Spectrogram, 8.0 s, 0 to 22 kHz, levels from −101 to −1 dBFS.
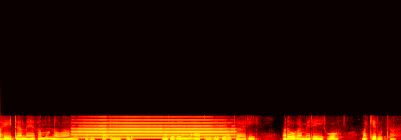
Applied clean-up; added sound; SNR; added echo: none; Trumpet; 1 dB; none.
